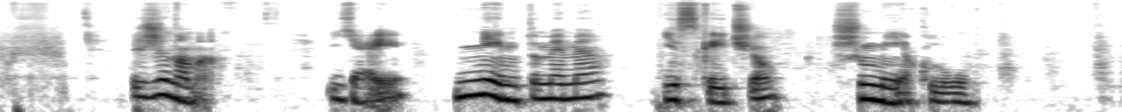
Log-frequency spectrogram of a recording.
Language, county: Lithuanian, Vilnius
